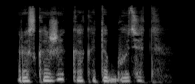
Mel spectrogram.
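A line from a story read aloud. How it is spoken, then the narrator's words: Gentle request. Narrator (Russian): мягко попросил Дудзиян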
